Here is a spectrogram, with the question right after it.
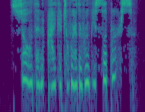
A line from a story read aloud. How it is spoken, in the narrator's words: whispers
